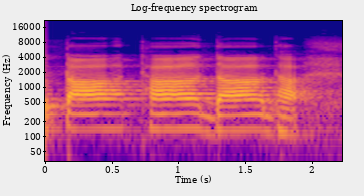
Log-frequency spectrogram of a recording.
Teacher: जिह्वा ऊपर के दांत जो होते हैं उनको स्पर्श करती है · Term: ता वर्ग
